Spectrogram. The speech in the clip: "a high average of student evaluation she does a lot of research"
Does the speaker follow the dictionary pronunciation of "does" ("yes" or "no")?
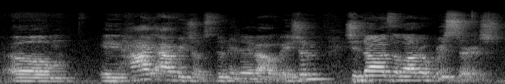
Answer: yes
